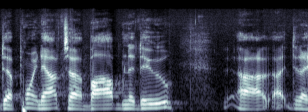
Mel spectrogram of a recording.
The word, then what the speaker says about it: Nadeau: I wanted to point out to Bob Nadeau. Did I say it right? Pretty close. but. That's better there.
